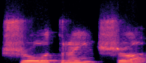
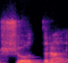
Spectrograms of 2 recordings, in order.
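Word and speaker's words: श्रोत्र: not at all difficult shrotrain and not shotra it should be shrotra sarkar is pronounced like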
